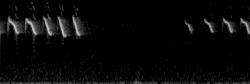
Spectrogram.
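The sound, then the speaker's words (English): A male Wilson's warbler sings from deep within a shrubby thicket, two bursts of rapid, high chip-like notes, five quick descending chips, a short pause, then five more, loud with no talking. “This brisk flurry of notes is the song of a male Wilson's warbler.”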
